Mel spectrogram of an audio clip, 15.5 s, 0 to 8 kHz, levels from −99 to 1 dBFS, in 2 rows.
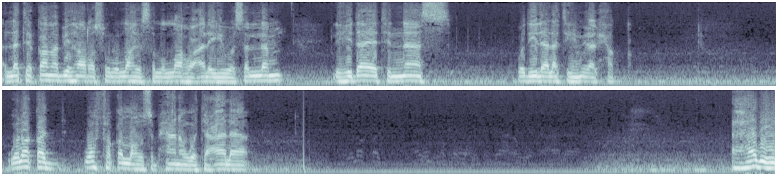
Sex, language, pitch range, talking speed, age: male, Arabic, 110-140 Hz, 80 wpm, 30-49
